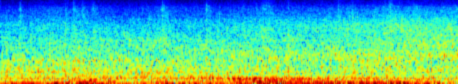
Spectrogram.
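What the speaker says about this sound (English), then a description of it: "You can hear water. Check that out. Okay, there's a bit of a stream down here." A small stream flows nearby, making a steady, even rushing wash with no pauses and no voices.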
